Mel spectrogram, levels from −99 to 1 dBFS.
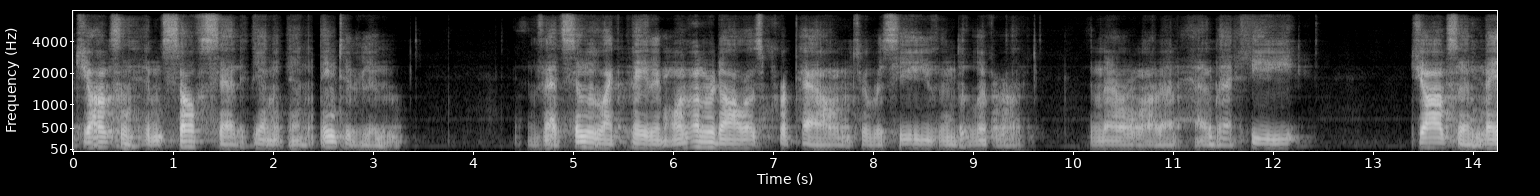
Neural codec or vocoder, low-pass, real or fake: codec, 24 kHz, 1 kbps, SNAC; 7.2 kHz; fake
